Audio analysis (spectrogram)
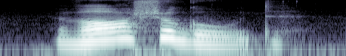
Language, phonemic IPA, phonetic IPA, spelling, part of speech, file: Swedish, /ˈvɑːrsɔˈɡuː(d)/, [ˈvɑːʂɔˈɡuː(d)], varsågod, interjection, Sv-varsågod.ogg
- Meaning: 1. here you are, there you are (said when handing something over to someone) 2. you're welcome 3. please (used to introduce an offer)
